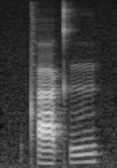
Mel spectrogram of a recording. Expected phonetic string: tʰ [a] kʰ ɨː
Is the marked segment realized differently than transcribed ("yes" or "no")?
no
